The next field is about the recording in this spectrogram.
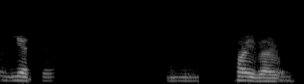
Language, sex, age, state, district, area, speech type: Assamese, female, 30-45, Assam, Jorhat, urban, conversation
